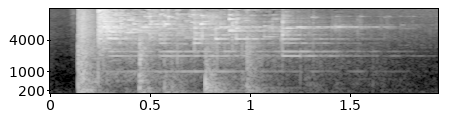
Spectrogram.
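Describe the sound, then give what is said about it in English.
A drinking glass is thrown and smashes with a sharp crash, followed by a few bright tinkling bounces of shards that ring out and fade over about two seconds. “Okay, well, I just broke my glass. I didn't have a rock, so I just threw my glass.”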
